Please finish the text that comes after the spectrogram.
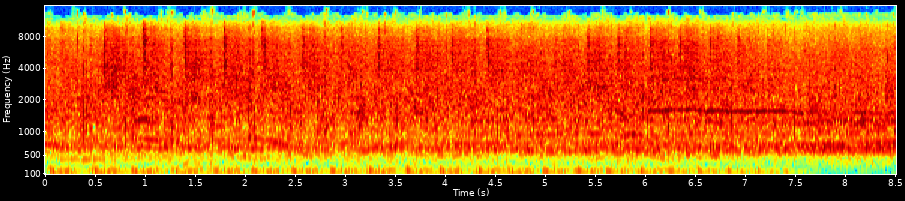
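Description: A large baseball crowd at an NCAA regional final between Oregon and Oregon State rises and cheers loudly and continuously after a foul ball, a dense roar of voices with scattered clapping filling the whole stretch before it drops off near the end.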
